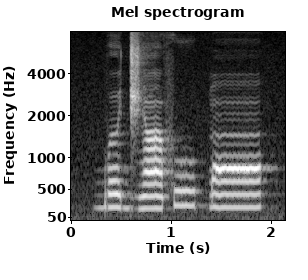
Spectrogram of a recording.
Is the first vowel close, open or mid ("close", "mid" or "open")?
mid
